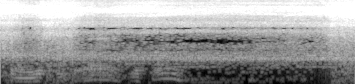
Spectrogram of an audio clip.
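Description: Dentist's high-speed drill whining steadily as it cuts a tooth, a little softer from about a second in. A voice sounds briefly over it in the first two seconds.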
